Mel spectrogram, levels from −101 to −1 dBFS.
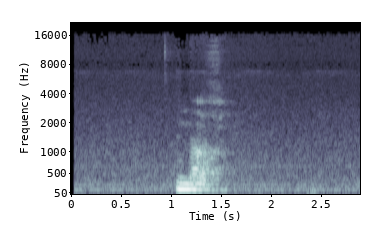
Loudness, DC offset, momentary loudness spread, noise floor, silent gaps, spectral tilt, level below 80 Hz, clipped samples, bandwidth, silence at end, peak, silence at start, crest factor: -15 LUFS; under 0.1%; 27 LU; -40 dBFS; none; -9 dB/octave; -48 dBFS; under 0.1%; 15.5 kHz; 0.45 s; -2 dBFS; 1.05 s; 18 dB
